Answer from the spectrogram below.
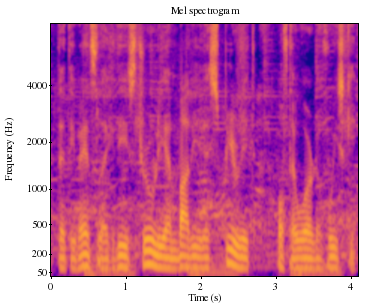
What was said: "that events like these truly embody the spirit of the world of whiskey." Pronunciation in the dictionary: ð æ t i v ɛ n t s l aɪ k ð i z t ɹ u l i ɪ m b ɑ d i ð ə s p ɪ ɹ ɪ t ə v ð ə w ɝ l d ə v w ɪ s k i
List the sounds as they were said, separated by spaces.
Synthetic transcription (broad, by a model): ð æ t i v ɛ n t s l aɪ k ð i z t ɹ u l i ɪ m b ɑ d i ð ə s p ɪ ɹ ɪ t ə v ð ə w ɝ d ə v w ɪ s k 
